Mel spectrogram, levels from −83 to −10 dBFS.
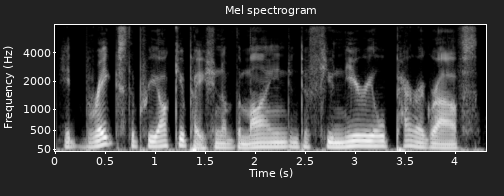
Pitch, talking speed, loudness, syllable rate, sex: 105 Hz, 140 wpm, -18 LUFS, 4.4 syllables/s, male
